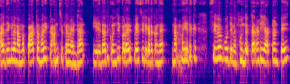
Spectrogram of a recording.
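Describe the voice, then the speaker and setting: A woman's voice: fairly even intonation, fast, a little mellow. A woman voicing a furious middle-aged village mother who berates and laments at her daughter in a cartoon serial. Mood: accusing. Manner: shrill, berating, lamenting scolding.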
